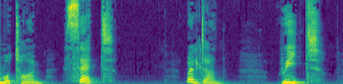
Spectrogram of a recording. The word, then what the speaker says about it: huit: Huit. So huit, never pronounce the H in French.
